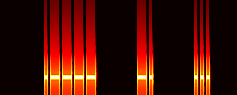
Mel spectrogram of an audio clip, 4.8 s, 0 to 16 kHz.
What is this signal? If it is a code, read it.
Morse code, heard as a keyed tone, about 19 wpm, spaced as for 8 wpm, 700 Hz. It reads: 1NS
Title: 074 Lesson 13e - Letter L - Three Characters 20wpm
